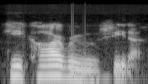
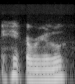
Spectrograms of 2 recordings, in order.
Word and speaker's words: Hikaru Shida: wrong all the time it's like hikaru shita not hickaroo like hikaru hikaru shita i believe it's how you pronounce it but she defeated nyla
